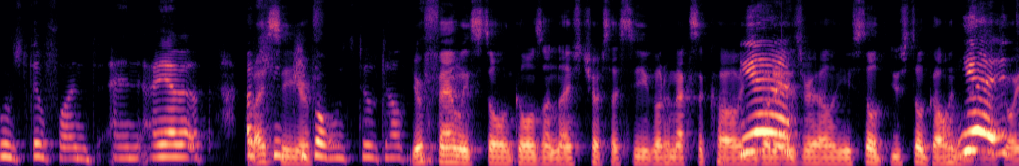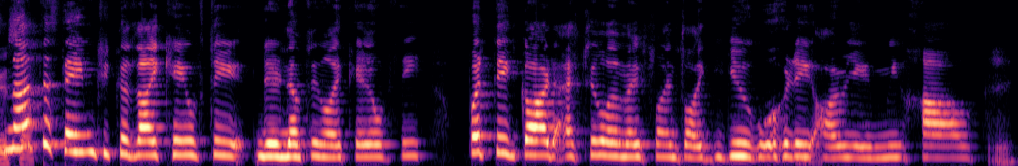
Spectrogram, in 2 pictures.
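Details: Dysarthria in an adult woman with congenital cerebral palsy, present since birth, which she says affects her walking, face, mouth, drooling and speech.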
